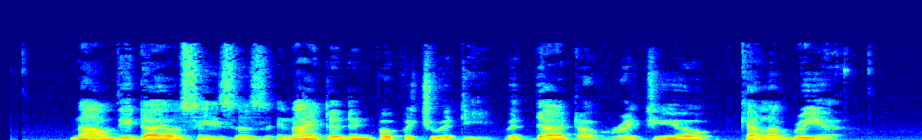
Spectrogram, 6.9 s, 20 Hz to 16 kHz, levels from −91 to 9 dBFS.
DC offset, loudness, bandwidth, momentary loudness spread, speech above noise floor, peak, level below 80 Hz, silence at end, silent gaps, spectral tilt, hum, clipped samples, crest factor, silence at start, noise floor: under 0.1%; -24 LUFS; 11.5 kHz; 11 LU; 36 dB; -6 dBFS; -46 dBFS; 0.55 s; none; -6.5 dB/octave; none; under 0.1%; 18 dB; 0.55 s; -59 dBFS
